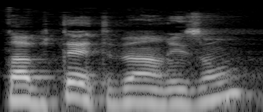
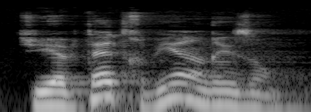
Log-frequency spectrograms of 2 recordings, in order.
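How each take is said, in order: First: Syllables are swallowed, 'tu as' becomes 't'as'. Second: Every syllable is said in full, 'tu as' included. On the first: It is casual, familiar speech. "Nous remarquons qu'il y a des syllabes avalées" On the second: It is standard, everyday speech. "dit dans un registre courant"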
